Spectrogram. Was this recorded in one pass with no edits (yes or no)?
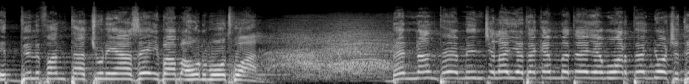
yes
